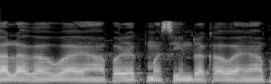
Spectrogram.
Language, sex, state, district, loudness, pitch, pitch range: Hindi, male, Haryana, Charkhi Dadri, -18 LUFS, 105 Hz, 100-105 Hz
